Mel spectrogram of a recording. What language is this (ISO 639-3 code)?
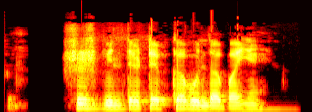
xka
